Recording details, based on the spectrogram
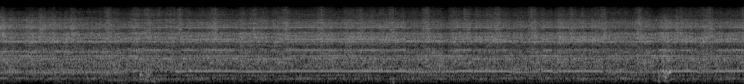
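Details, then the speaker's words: Skywalker V1 with the fan turned all the way up and the bulb turned down: a steady airy roar with a fixed whine and faint ticks about once a second. The fan sounds very unhappy. "That's a very unhappy fan. Let's find out what's wrong with that fan."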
